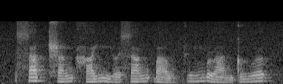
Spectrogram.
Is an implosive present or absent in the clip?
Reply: present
